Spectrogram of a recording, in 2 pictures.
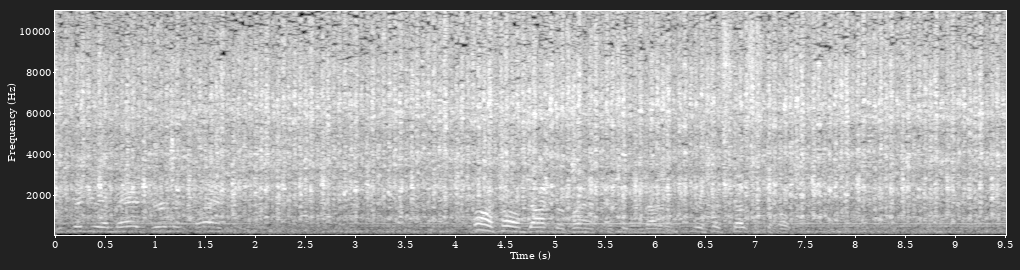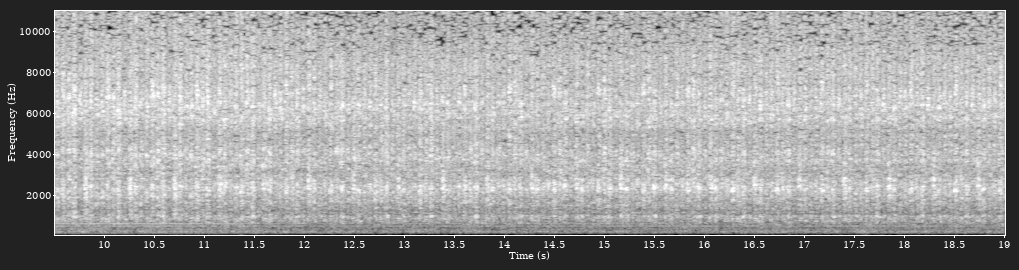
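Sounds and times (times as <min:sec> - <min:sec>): constant hum: 0:00.0 - 0:12.0
engine turning over unfired: 0:00.0 - 0:19.0
fast fine ticking: 0:00.0 - 0:19.0.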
